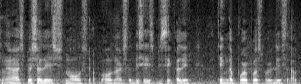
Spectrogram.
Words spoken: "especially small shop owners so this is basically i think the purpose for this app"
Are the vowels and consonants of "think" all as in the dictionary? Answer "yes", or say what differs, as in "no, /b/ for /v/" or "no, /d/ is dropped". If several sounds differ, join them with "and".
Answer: no, /t/ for /θ/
